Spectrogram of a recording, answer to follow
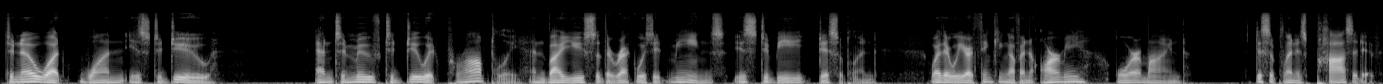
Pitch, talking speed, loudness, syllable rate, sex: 95 Hz, 165 wpm, -20 LUFS, 5.1 syllables/s, male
